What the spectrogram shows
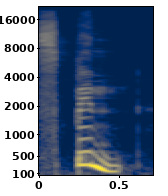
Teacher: in the word spin, the same p is pronounced without the puff of air, that is written as p.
